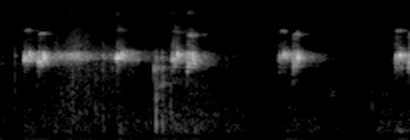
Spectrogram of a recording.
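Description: A small bird chirping in the background: a run of short, high chirps, with brief quiet gaps between them.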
